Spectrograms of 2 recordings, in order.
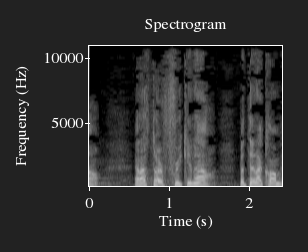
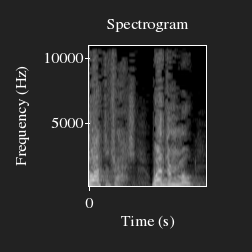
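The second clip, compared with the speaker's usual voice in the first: mock, high-pitched hollering; 6 semitones higher than usual. Describing how his father talks to him at home: imitating dad yelling. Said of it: "the way my dad communicates with me is by yelling".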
